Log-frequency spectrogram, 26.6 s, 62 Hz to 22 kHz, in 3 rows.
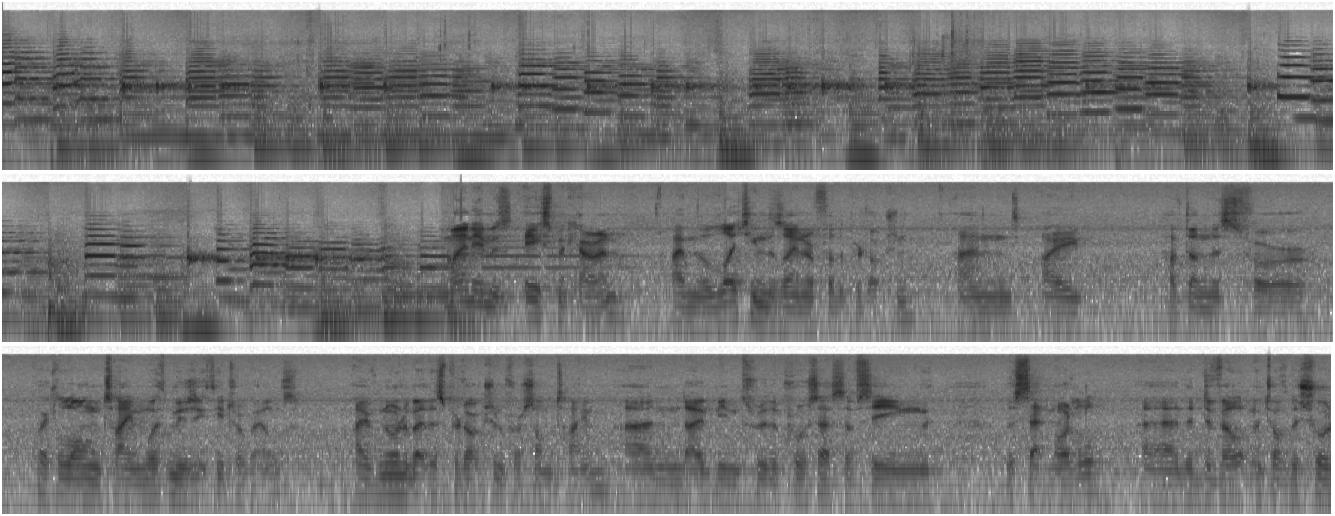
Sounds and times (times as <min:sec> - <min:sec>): Classical music: 0:00.0 - 0:13.1
Speech: 0:11.8 - 0:26.6.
